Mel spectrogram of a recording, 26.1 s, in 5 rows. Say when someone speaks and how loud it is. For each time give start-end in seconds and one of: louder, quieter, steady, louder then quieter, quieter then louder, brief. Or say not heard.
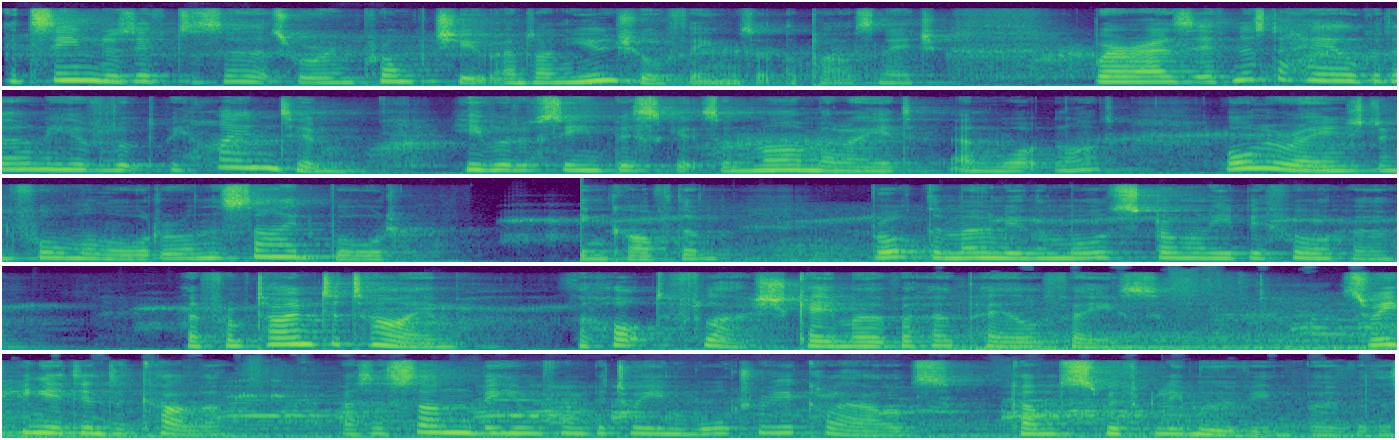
0.0-26.1 steady.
